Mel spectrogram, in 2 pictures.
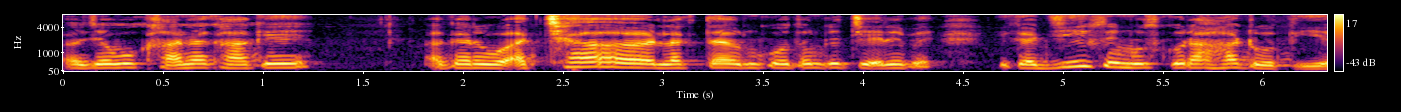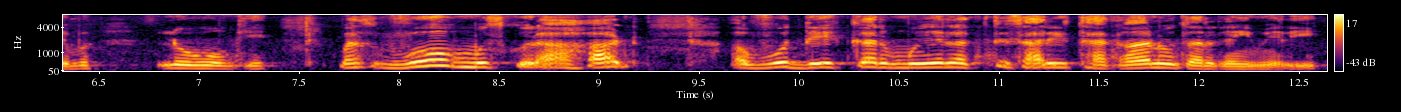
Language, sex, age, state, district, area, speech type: Urdu, female, 30-45, Delhi, Central Delhi, urban, spontaneous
